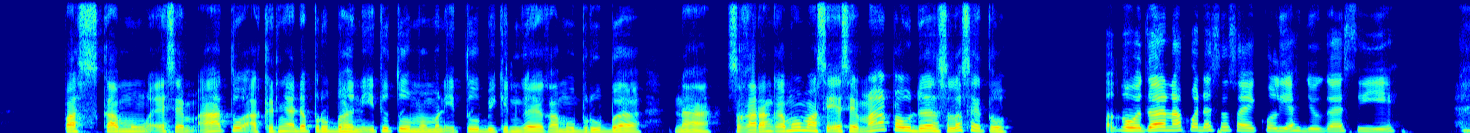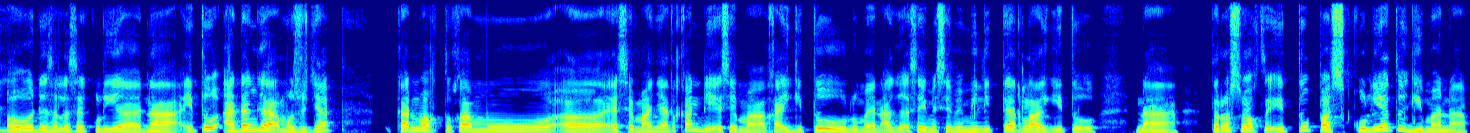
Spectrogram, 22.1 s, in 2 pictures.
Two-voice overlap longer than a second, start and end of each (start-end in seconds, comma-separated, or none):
none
